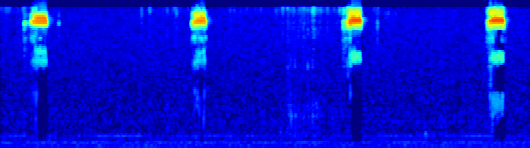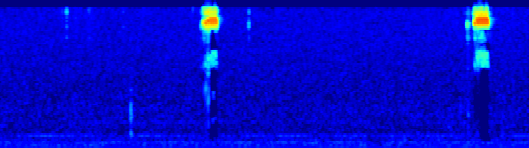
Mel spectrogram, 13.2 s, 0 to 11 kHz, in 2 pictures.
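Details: Bear cricket (gomgwitturami), 2020 National Institute of Biological Resources recording: isolated sharp, high chirps repeating roughly every two seconds, six in all, with a faint low hum underneath.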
